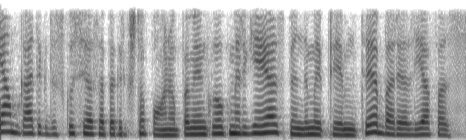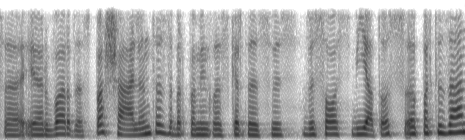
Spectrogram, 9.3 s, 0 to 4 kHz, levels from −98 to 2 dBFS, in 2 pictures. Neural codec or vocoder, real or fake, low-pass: codec, 24 kHz, 0.9 kbps, DualCodec; fake; 3.6 kHz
